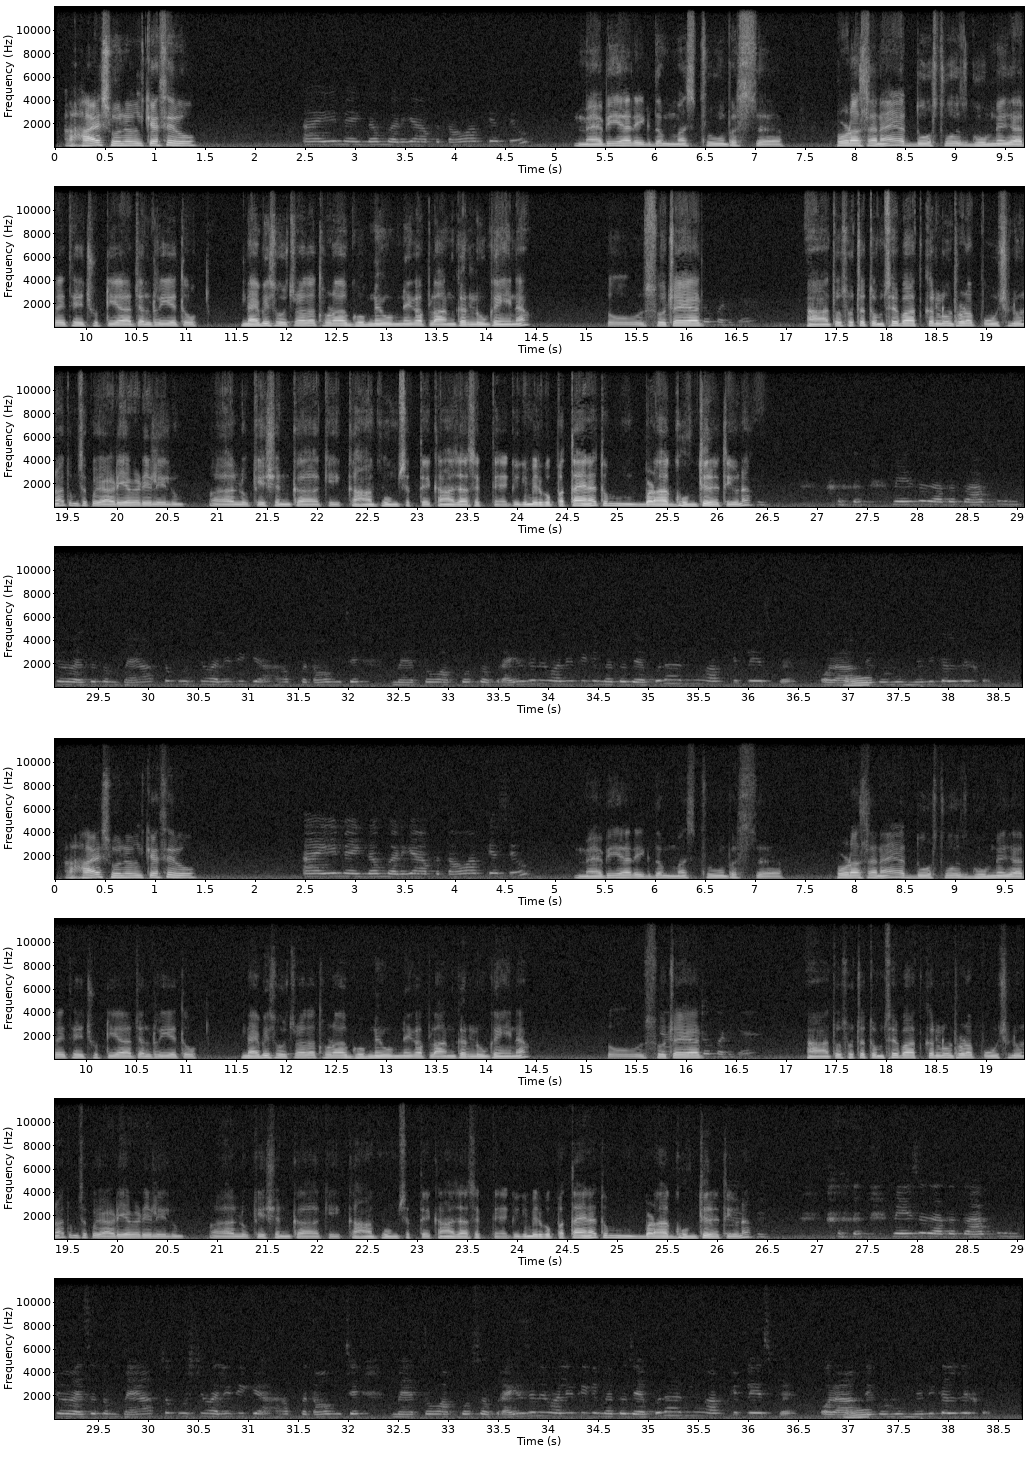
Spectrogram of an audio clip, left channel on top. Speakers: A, on the left; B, on the right.
A: हाय सोनल कैसे हो
B: आई मैं एकदम बढ़िया आप बताओ आप कैसे हो
A: मैं भी यार एकदम मस्त हूँ बस अ, थोड़ा सा ना यार दोस्त वोस्त घूमने जा रहे थे छुट्टियाँ चल रही है तो मैं भी सोच
B: हम्म,
A: रहा था थोड़ा घूमने घूमने का प्लान कर लूँ कहीं ना तो सोचा
B: यार
A: यार
B: ये तो बढ़िया है
A: हाँ तो सोचा तुमसे बात कर लूँ थोड़ा पूछ लूँ ना तुमसे कोई आइडिया वाइडिया ले लूँ लोकेशन का कि कहाँ घूम सकते हैं कहाँ जा सकते हैं क्योंकि मेरे को पता है ना तुम बड़ा घूमती रहती
B: हम्म
A: हो ना
B: हम्म <laughs> मेरे से ज्यादा तो आप घूमते हो वैसे तो मैं आपसे पूछने वाली थी कि आप बताओ मुझे मैं तो आपको सरप्राइज देने वाली थी कि मैं तो जयपुर आ रही हूँ आपके प्लेस पे और
A: ओ
B: आप देखो घूमने निकल रहे हो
